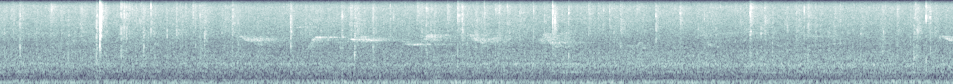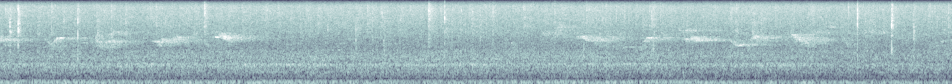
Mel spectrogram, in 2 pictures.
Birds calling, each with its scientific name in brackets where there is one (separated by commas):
Scarlet Tanager (Piranga olivacea)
